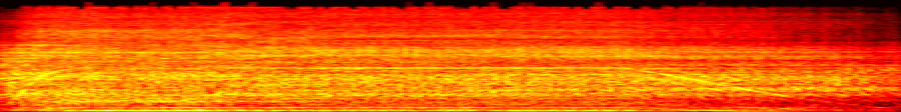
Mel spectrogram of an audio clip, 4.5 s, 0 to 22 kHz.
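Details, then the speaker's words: Makita HR3540C corded rotary hammer running unloaded: harsh, gritty whirr with an uneven rough edge rather than a clean motor hum; motor ruled out, worn bearings or gears suspected, brush-wear light flashing. Rough running noise. "Right, it's not a motor, but it's either bearings or gears. That sounds fairly rough."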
